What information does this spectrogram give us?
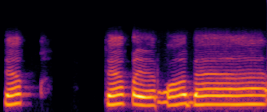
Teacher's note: ولا تقربا، قاف پورا ادا کریں گے، تا باریک لائٹ لیٹر ہے، قاف پورا ادا ہوگا، ہیوی لیٹر ہے، را پور یہاں پہ ادا کرنا ہے، ہیوی لیٹر ہے، الف مد آ گیا تو الف کے برابر لمبا کریں گے اور قاف پہ قلقلہ ہوگا۔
